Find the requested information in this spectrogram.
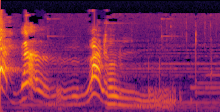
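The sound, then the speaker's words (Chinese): A shaggy dog yelps in pain as a hair is yanked from its tail: two high, sharp cries that swoop up and down in pitch, followed by a lower whining tail-off. “他使劲一拽，拔下了一根狗尾毛，疼得毛毛狗麦克拉瑞蹦到了半空里。”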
